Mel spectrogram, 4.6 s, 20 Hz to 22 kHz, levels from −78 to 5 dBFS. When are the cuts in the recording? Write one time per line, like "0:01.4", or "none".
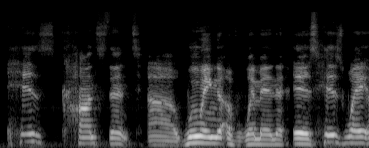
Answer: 0:01.8
0:03.6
